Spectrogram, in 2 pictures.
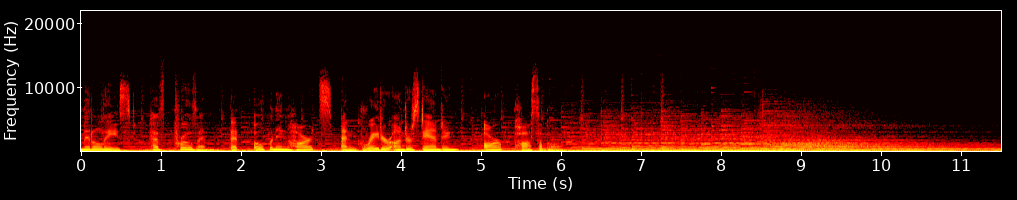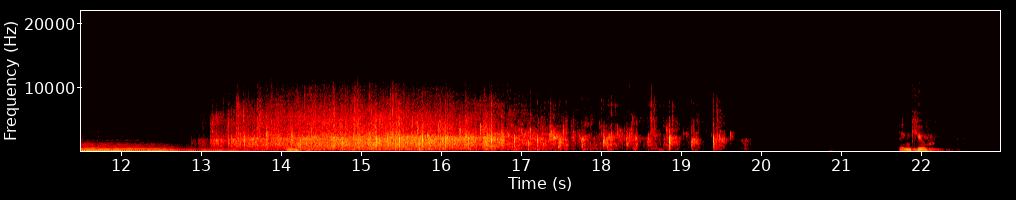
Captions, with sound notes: proven that opening hearts and greater understanding are possible. [APPLAUSE] Thank you.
